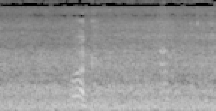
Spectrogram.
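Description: Steady rush of wind and surf noise, with no distinct events in it.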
